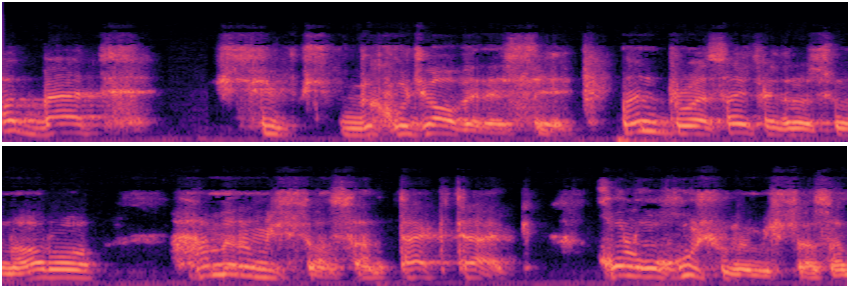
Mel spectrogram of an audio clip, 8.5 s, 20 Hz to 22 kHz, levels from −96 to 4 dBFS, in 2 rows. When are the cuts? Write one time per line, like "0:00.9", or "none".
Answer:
none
